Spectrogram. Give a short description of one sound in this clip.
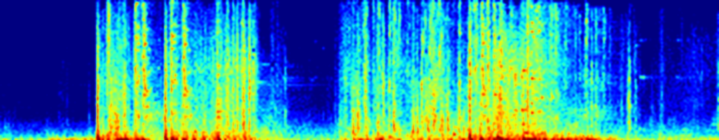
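Gunfire bursts out loudly in rapid bursts.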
